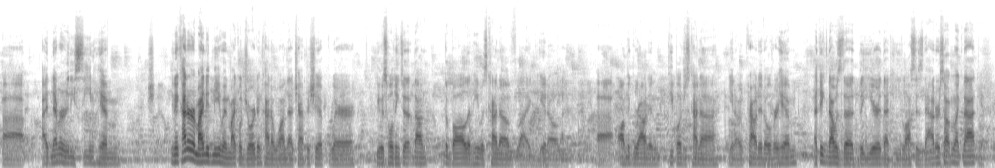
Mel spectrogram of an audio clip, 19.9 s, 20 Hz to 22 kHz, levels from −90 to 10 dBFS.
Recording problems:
chatter from many people; noticeable; throughout; 15 dB below the speech

